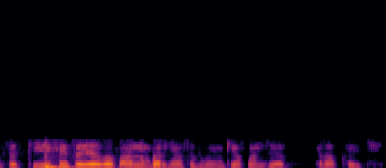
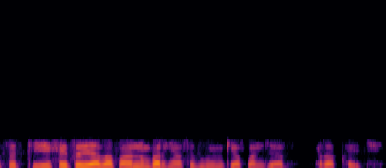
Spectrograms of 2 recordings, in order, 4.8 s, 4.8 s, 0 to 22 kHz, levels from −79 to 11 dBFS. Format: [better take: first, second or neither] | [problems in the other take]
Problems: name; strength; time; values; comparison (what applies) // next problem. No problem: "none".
second | background sound (Bass drum); 1 dB above the speech // room echo; dies away in 0.4 s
